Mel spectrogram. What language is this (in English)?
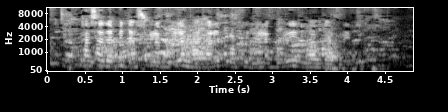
Georgian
